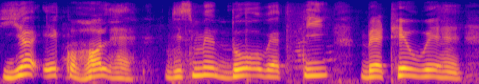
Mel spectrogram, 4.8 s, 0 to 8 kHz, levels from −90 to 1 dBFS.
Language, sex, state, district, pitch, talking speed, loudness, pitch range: Hindi, male, Jharkhand, Deoghar, 190 Hz, 125 wpm, -18 LUFS, 170-215 Hz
